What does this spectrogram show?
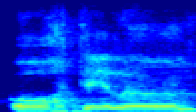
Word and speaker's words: hortelã: A palavra hortelã, que é feita com H, mas tem som de O.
